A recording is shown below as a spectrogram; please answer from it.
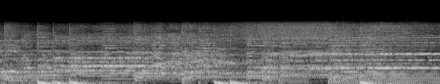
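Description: Music with singing voices over a steady beat; the beat drops out near the end, leaving held tones.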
